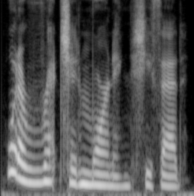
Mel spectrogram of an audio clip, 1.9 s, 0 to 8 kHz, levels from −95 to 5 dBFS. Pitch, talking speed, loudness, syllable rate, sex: 195 Hz, 185 wpm, -18 LUFS, 4.6 syllables/s, female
